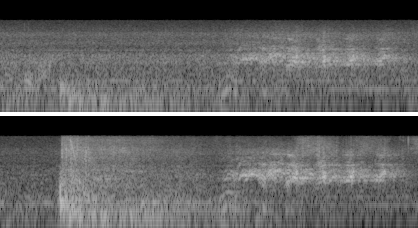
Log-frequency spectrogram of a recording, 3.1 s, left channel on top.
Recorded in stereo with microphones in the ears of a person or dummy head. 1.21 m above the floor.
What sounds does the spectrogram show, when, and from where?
1.6 s laughter: 20° right (ahead or behind), 1.6 m; by 3.1 s 10° right (ahead or behind), 2.5 m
